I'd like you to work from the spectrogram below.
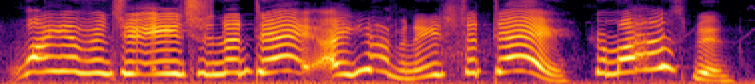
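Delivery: high, put-on old lady's plea; pleading old wife. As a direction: beg him like a wronged old wife. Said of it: "she's like".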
